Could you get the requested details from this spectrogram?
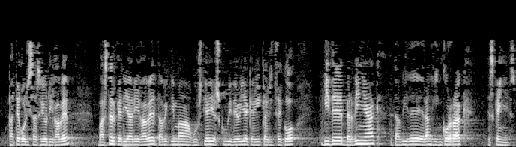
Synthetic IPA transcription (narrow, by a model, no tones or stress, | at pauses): kat̪e̞ɣ̞o̞ɾisasio̞ɾiɣaβ̞e̞ | bast̪e̞ɾke̞ɾiaɾiɣ̞aβ̞e̞ːt̪aβ̞ik̚t̪imaɣ̞ust̪ie̞je̞skuβ̞ið̞e̞o̞je̞ke̞ɣ̞ikaɾit͡se̞ko̞ | biðe̞βe̞ɾðiɲake̞t̪aβið̞e̞ːɾaŋɡiŋko̞rak | e̞skajɲes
